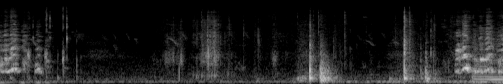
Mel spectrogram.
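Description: Native white chickens and chicks in a hot coop give scattered clucks and peeps, with shuffling and a few sharp knocks, fairly close and continuous, no talking.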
